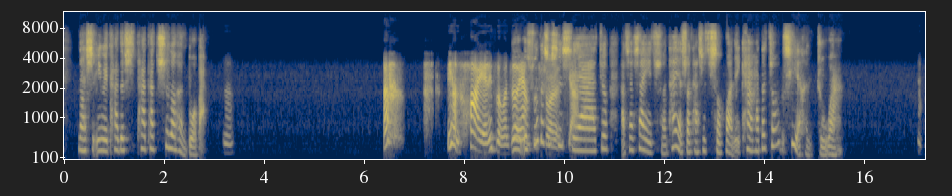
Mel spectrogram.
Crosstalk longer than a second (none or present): present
